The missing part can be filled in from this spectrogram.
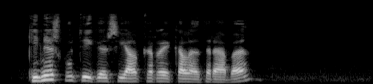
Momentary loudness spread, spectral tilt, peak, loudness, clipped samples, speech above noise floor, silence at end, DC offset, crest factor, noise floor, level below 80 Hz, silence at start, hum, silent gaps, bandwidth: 4 LU; -5.5 dB/octave; -2 dBFS; -20 LUFS; under 0.1%; 45 dB; 1.25 s; under 0.1%; 18 dB; -64 dBFS; -76 dBFS; 0.3 s; none; none; 11.5 kHz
